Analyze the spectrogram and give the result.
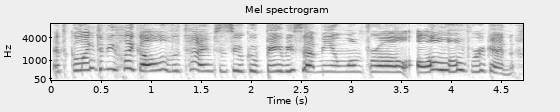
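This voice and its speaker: A woman's voice: very high-pitched, fairly quick, mellow, no echo, clean studio sound, pitched above the performer's own voice. A woman voicing the mortified ghost of a frail boy in a story reading, whining and wailing.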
